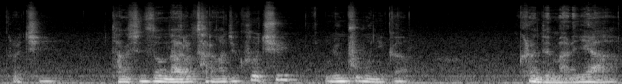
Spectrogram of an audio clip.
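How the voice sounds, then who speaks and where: A male pastor voicing a gentle, coaxing wife who speaks softly and sweetly to her husband, in a sermon. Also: mid-range voice, roomy sound, slight background noise, lightly acted.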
